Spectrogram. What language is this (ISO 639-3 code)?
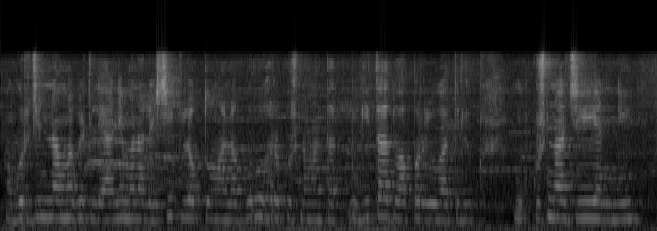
mar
